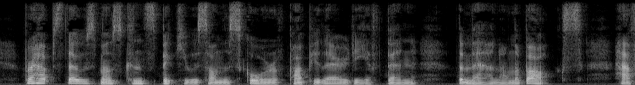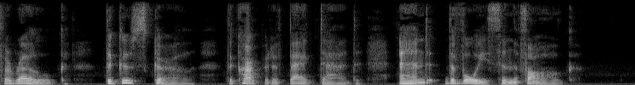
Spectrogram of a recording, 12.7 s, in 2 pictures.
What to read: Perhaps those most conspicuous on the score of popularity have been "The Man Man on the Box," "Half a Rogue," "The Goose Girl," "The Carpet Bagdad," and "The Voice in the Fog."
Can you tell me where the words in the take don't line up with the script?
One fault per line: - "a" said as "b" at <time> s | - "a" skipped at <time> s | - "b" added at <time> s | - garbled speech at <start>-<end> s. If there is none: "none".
- "Man" skipped at 5.0 s
- "of" added at 9.1 s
